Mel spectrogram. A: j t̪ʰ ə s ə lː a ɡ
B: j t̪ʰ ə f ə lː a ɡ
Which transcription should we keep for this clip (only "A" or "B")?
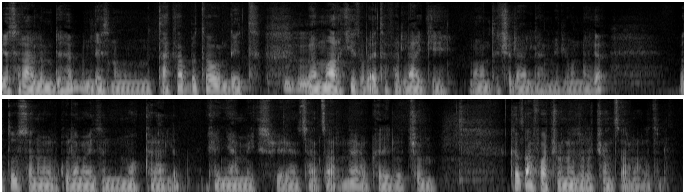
B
